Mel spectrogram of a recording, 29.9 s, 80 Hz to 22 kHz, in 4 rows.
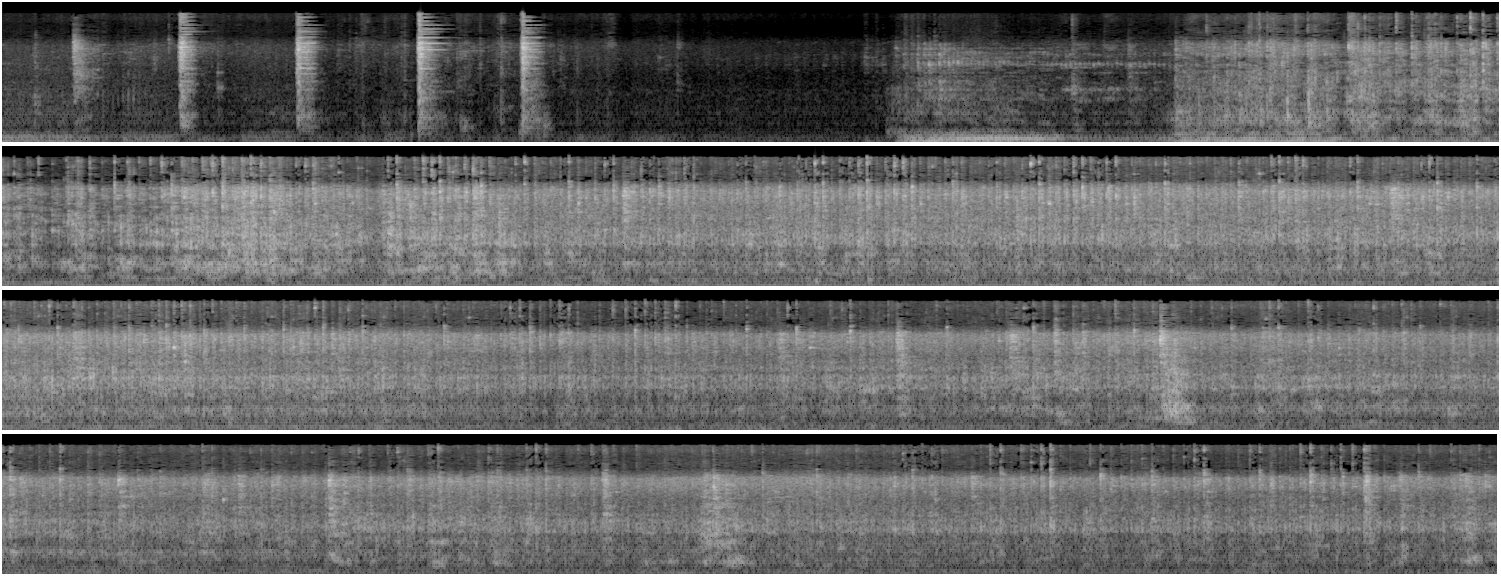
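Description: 1920s McCormick-Deering corn binder at work cutting and binding corn, its mechanism making a rapid, steady mechanical clatter. The towing truck's engine hums low underneath. A few sharp clicks and a short gap come before the clatter starts, about six seconds in.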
